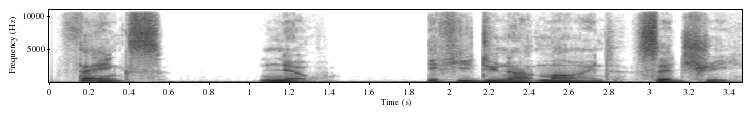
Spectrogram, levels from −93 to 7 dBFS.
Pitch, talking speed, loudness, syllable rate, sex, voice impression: 115 Hz, 140 wpm, -18 LUFS, 3.6 syllables/s, male, masculine, middle-aged, tensed, powerful, hard, muffled, cool, calm, mature, wild, lively, slightly kind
